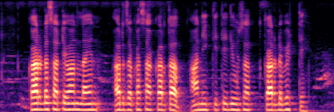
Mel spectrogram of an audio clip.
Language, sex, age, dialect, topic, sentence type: Marathi, male, 46-50, Standard Marathi, banking, question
